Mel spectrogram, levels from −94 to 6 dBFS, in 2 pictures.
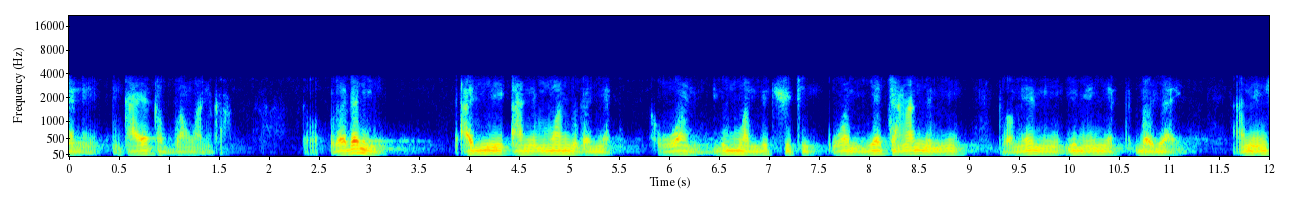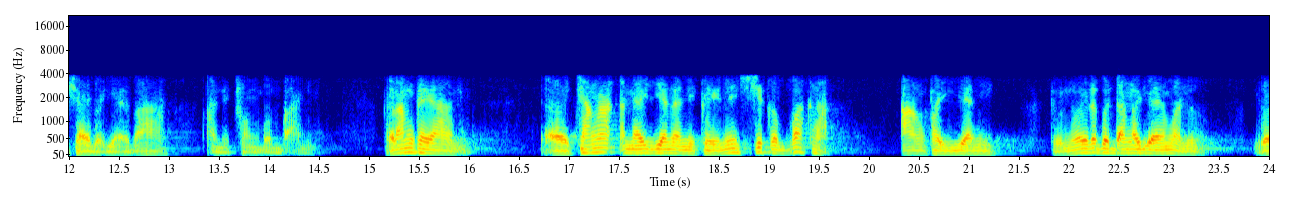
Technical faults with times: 0.00-24.01 tandem speech coding

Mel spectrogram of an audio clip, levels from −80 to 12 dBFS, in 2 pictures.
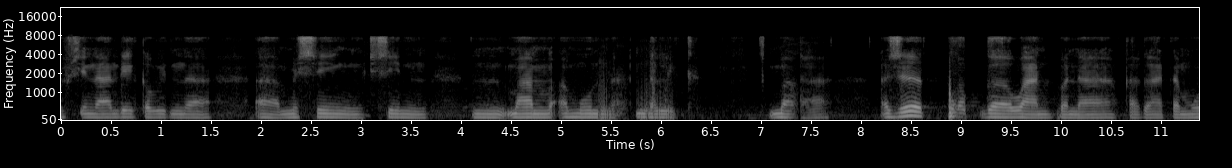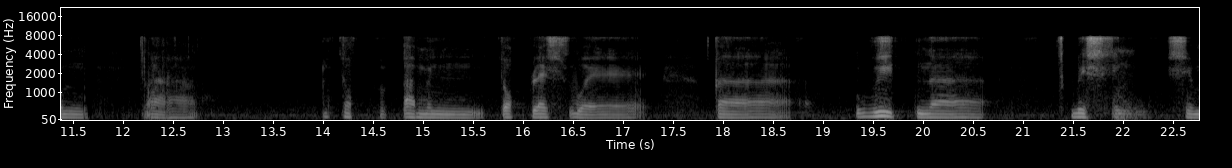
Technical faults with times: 0.00-22.77 Speex codec
2.97-3.27 VoIP packet loss concealed by the speech codec
5.37-6.77 processor overload crackle
5.57-5.70 VoIP packet loss concealed by the speech codec
7.27-7.52 VoIP packet loss concealed by the speech codec
8.91-9.06 VoIP packet loss concealed by the speech codec
11.58-12.46 processor overload crackle
17.08-17.42 processor overload crackle
21.75-22.33 VoIP packet loss concealed by the speech codec

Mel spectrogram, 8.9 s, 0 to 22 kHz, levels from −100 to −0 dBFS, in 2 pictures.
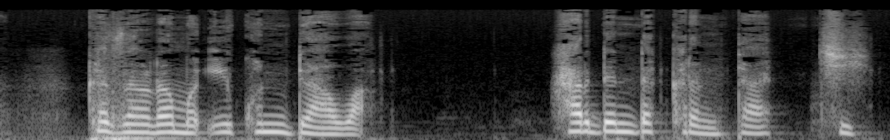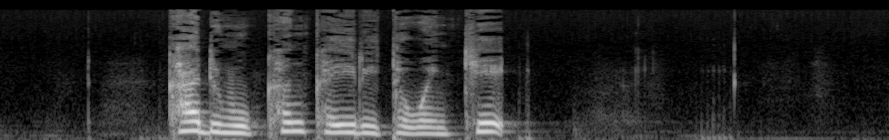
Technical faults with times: none

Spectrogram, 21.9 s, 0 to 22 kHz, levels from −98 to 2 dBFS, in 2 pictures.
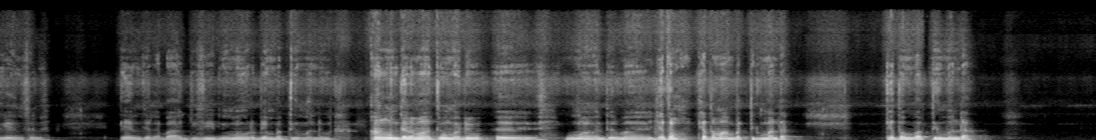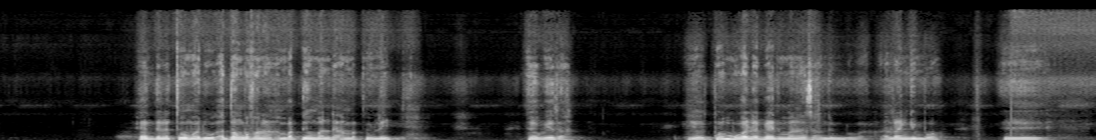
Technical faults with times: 1.20-8.87 automatic gain rising

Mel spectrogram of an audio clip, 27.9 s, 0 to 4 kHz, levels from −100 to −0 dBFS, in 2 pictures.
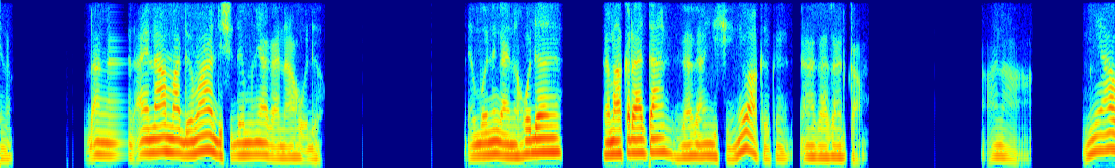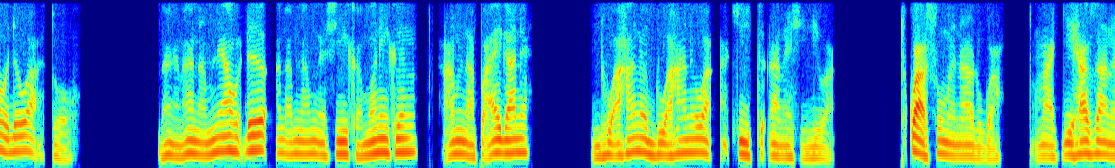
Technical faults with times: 1.28-1.34 short stall from a late packet
1.37-1.63 call audio freeze
7.13-8.92 jitter buffer speed-up

